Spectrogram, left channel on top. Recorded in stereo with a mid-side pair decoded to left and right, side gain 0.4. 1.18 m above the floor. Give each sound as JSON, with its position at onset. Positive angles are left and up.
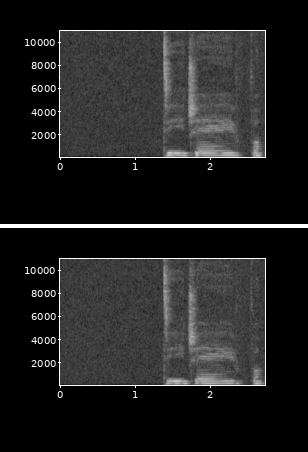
{"t": 1.4, "sound": "a woman speaking", "azimuth_deg": 30, "distance_m": 3.5}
